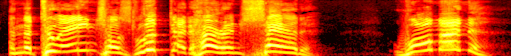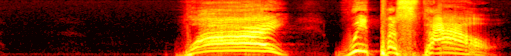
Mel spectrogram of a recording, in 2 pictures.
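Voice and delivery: loud, high, drawn-out pulpit shout; preaching at full force. Acted. Preacher retelling the angels questioning Mary, shouted preaching.

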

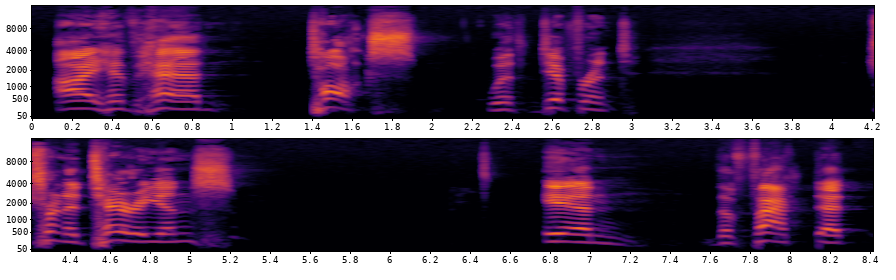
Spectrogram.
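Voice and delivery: loud, high, measured preaching with long pauses; forceful preaching. Real, not acted. Preacher introduces the argument with Trinitarians, forceful deliberate preaching. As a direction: project each phrase and let it hang.

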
